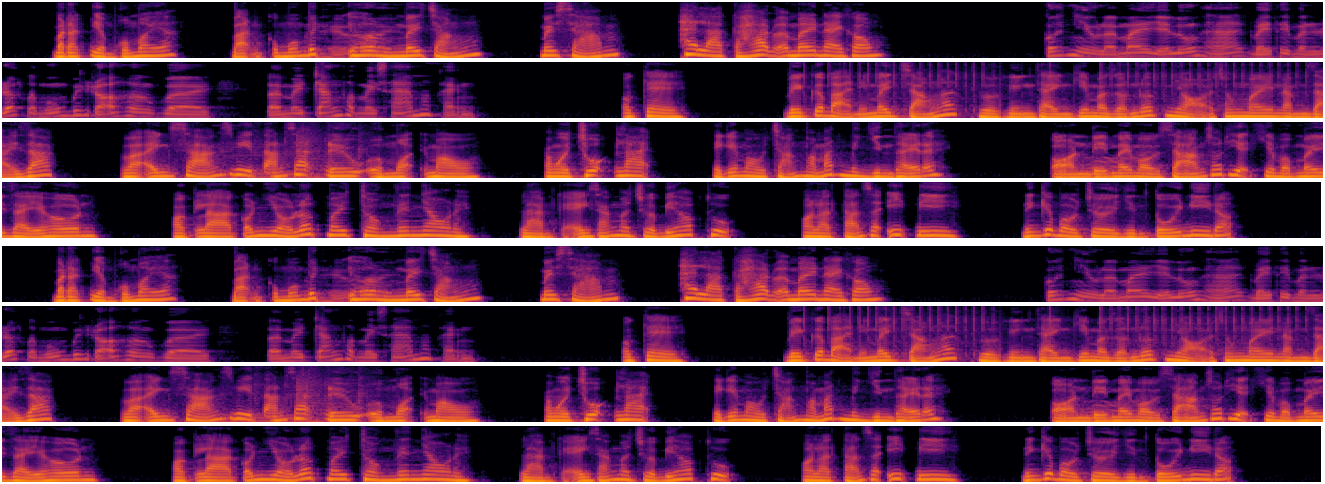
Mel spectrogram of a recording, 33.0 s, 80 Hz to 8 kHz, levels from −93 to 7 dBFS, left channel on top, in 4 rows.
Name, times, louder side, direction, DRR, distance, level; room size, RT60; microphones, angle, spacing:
voice 1, 0.3-1.1 1.4-3.0 3.4-3.9 4.2-5.5 12.1-12.5 13.1-16.8 17.2-19.5 19.9-20.6 20.9-22.4 23.1-25.4 25.8-27.7 28.0-29.3 29.8-30.7 31.1-32.5, left 1 dB, 15° left, 0.6 m, -24 dB
voice 2, 1.9-2.5 6.5-9.6 9.9-11.2 17.8-18.5 23.2-23.8, left 2 dB, 45° left, 3.3 m, -39 dB
sound 1, 13.2-16.5 18.0-19.2, right 1 dB, 15° right, 1.8 m, -48 dB
head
